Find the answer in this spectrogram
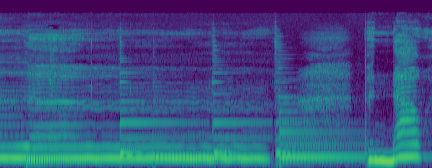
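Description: A woman sings long held notes without clear words, with a solid-mahogany ukulele accompanying her. One note is held for most of the time, then a brief break, and a second note rises near the end.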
